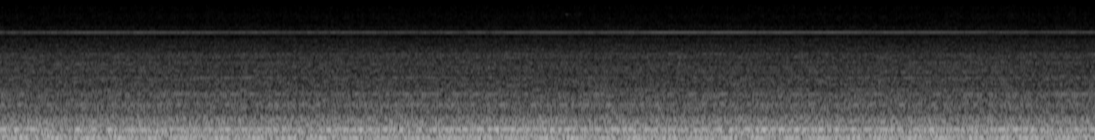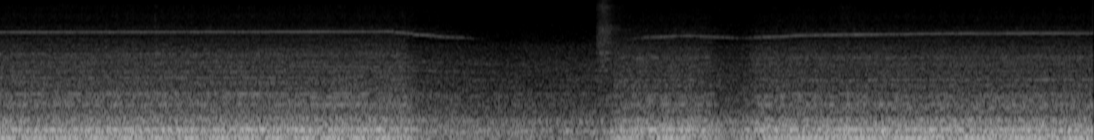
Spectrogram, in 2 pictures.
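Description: A diesel semi truck engine drones while cruising along a road.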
